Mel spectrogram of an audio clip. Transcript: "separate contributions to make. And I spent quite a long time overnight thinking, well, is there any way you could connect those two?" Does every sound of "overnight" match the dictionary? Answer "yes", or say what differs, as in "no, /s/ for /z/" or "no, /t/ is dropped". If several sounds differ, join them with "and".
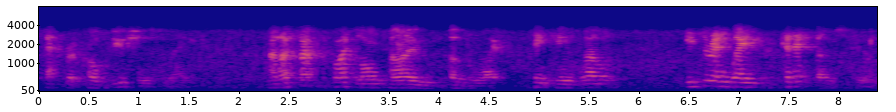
no, /l/ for /n/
